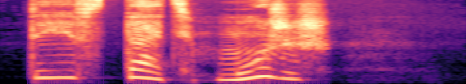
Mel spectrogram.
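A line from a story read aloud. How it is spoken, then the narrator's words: Trembling, frightened. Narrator (Russian): Повторила дрожащим голосом, ведь воображение нарисовало страшную картину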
